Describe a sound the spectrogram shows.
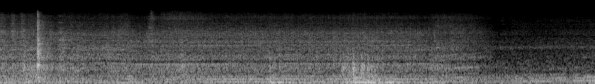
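A garbage truck engine idles with a low, steady rumble nearby.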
